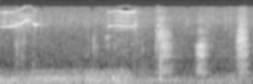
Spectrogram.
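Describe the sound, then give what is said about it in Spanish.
A dog named Braigo whimpers and cries outside in short, breathy bursts over a low rumbling background, the whines thin and high-pitched and somewhat muffled. “Y no quiso voltear, porque escuchaba dos cosas. A su perro Braigo, nuevamente llorando afuera.”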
